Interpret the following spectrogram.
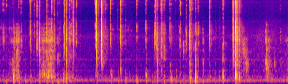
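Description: Typing on a computer keyboard: a quick, irregular run of key clicks, the loudest strike about three and a half seconds in.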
